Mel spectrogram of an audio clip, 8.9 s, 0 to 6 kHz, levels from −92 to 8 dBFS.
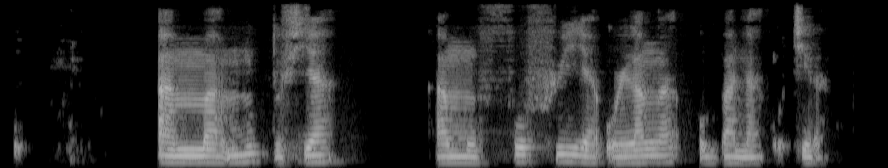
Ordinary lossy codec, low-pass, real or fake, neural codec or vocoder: AAC, 32 kbps; 5.4 kHz; real; none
